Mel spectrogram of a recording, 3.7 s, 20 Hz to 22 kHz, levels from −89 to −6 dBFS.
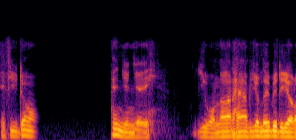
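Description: From about 0.12 s right through to the end, you can hear automatic gain rising. The gain control decided the input was too quiet and kept turning it up, so the speech and the background noise swell together gradually rather than jumping in level.

Then at 0.37 s the sound cuts out until 1.41 s, just over a second, most likely a long network dropout. The receiver briefly stretches the last bit into a fading buzz, then about 0.9 s of near silence, and the speech resumes with that stretch simply gone.

Throughout, nothing reaches above 8 kHz, which fits an Opus call codec running wideband.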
